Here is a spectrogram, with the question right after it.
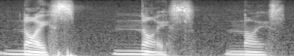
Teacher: the tongue is there and the air flow is being blocked and escaping through the nose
